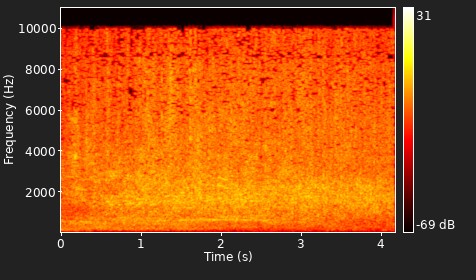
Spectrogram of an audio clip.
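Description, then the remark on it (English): Sustained applause from a game show audience before the music round One Song to the Tune of Another, a dense, even wash of clapping that holds steady at a fairly loud level for about four seconds, with no voices over it. “It's always best to applaud before these rounds, I think.”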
